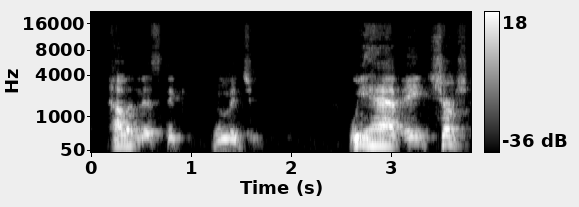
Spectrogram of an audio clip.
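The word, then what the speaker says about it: Hellenistic: stood for hell but grammatically grammatically helenistic yeah helenistic helenic helenistic church right so thank you baby for that pronunciation so the helenistic church is for their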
